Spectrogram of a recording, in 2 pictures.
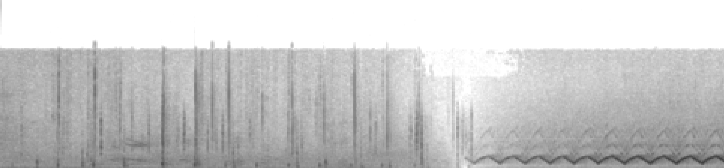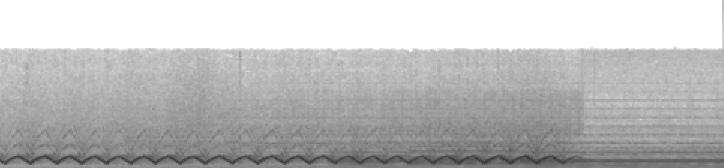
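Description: Footsteps on paving for the first few seconds. Then, after a short break, a police car siren in a fast rising-and-falling yelp, about three cycles a second. It cuts off just before the end as soft music takes over.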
